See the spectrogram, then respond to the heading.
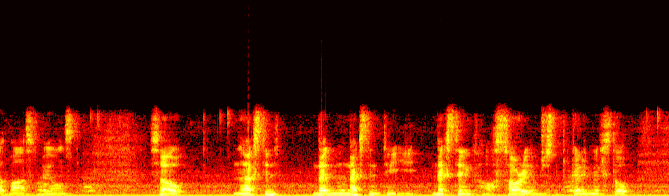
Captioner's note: stuttering, got distracted by barking dog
